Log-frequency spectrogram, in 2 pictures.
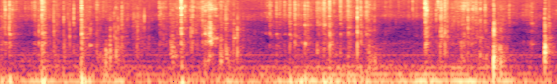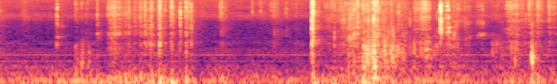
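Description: A metal utility-knife blade scrapes and cuts dry flakes off a green solid bar of soap held in a hand with long black nails. Dry, crinkly scraping runs throughout over a low rumble, broken by many sharp, bright clicks and crackles as flakes shave away.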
